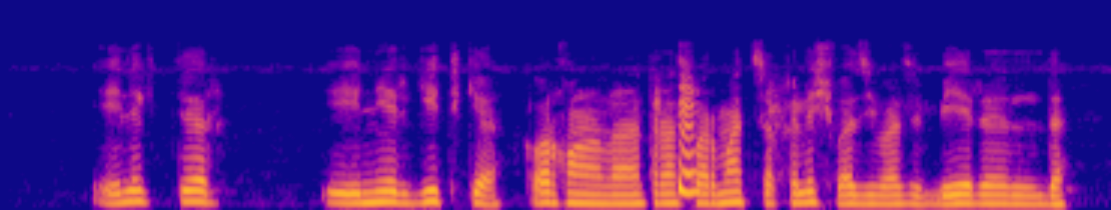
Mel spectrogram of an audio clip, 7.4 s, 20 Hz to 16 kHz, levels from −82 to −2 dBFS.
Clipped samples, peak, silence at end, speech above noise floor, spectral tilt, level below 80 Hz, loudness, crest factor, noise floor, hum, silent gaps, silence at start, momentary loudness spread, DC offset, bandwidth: under 0.1%; -4 dBFS; 0.3 s; 51 dB; -8 dB/octave; -60 dBFS; -21 LUFS; 16 dB; -71 dBFS; none; none; 0.65 s; 7 LU; under 0.1%; 7.4 kHz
